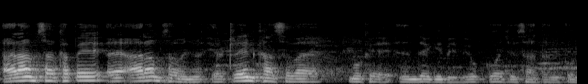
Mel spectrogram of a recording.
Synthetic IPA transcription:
aːɾaːmsãːkʰɐpeɛ̃ːʔaːɾaːmsãʋɐɲõɪɦoʈɾeːnkʰãːsɐʋaː | mũːkʰeːzɪ̃nd̪əɡibĩbijokoːd͡ʒsaːd̪ɐnkoː

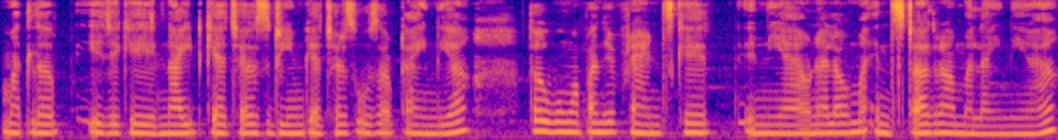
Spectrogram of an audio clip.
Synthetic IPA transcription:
mɐt̪ləb̚ed͡ʑeːkenaːɪʈkɛːt͡ɕəɾsɖɾiːmkɛːt͡ɕəɾsos̬ɐb̚ʈʰaːĩːn̆d̪iɦaː | t̪ɐʊbomãpɐ̃ɦɪ̃ɲd͡ʑefɾɛ̃ːɳɖskʰe | ɪ̰̃nd̪ĩaːɦjãʊneɐlaːʋamãɪnsʈaːɡɾaːmɐlaːĩːnd̪ij̃aːjã

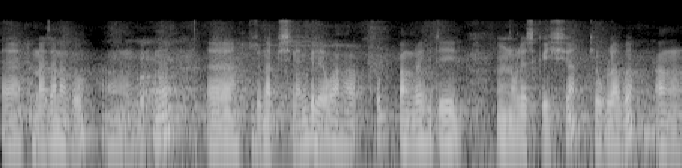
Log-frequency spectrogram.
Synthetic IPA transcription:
nazanaɡɯw | a̰ŋbekʰɔnɯ | zunaɾpʰi̥sinanɡɯlewaɦakʰɯpaŋɾajbidi | nɔleskɯjsiatʰewlabɯa̰ŋ

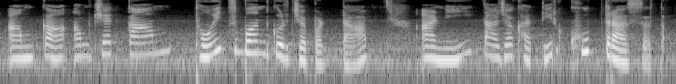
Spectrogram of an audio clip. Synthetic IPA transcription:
amkaːmt͡ɕɛ̃kamt̪ʰõit͡sbənd̪kəɾt͡ɕɛ̃pəɽt̪a | aɽ̃it̪ad͡ʑjakʰat̪iːɾkʰuːp̚t̪ɾasa̰t̪a

